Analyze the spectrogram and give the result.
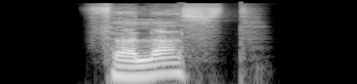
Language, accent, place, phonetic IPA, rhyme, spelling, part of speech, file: German, Germany, Berlin, [fɛɐ̯ˈlast], -ast, verlasst, verb, De-verlasst.ogg
- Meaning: inflection of verlassen: 1. second-person plural present 2. plural imperative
